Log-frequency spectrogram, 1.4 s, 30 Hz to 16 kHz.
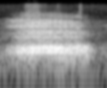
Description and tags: Hi Billy Mays!! here for the incredible OxiMonster, you get 2 for price of nothing from 1 file its amazing! Pitch it up and you've got an Indian House Crow Call in seconds.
